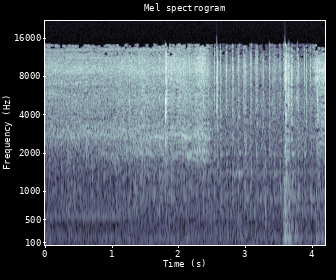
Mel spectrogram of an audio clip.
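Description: Banana chips slicing machine running steadily, its motor humming and the rotating cutter hissing as it slices produce fed down the feed tubes. A sharp click about two seconds in and a louder knock near the end.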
